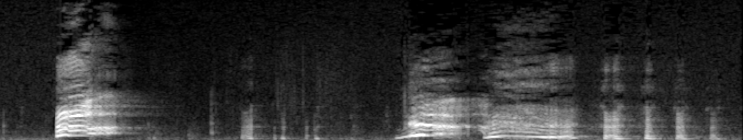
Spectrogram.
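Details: Hiccups while a friend tries to get rid of them by scaring: two sharp, sudden voiced gulps with soft laughter and breathy sounds between.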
